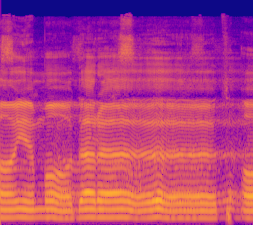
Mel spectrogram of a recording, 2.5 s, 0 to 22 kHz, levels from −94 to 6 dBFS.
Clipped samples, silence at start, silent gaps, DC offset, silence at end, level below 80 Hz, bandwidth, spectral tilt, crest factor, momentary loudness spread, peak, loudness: under 0.1%; 0 s; none; under 0.1%; 0 s; -56 dBFS; 17 kHz; -3.5 dB/octave; 14 dB; 5 LU; 0 dBFS; -14 LUFS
